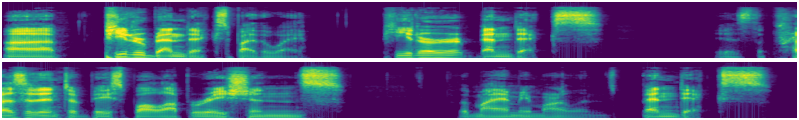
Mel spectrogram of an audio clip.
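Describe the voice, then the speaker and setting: A man's voice: sits low, moderate pace, bright, forceful tone, no echo, clean studio sound. A man co-hosting a casual sports podcast in a wry, conversational way. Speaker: podcast co-host.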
